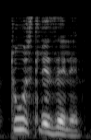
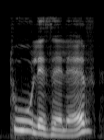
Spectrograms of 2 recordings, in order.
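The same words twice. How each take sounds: First: The S of tous is pronounced. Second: The S of tous is silent. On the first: The speaker calls it wrong. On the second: The speaker calls it right.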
